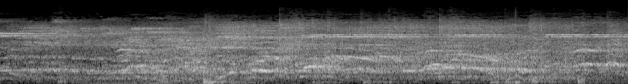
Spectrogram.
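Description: A basketball dribbled on a gym floor, a string of short dull bounces, under shouting and chatter from players and spectators in a large indoor hall.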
